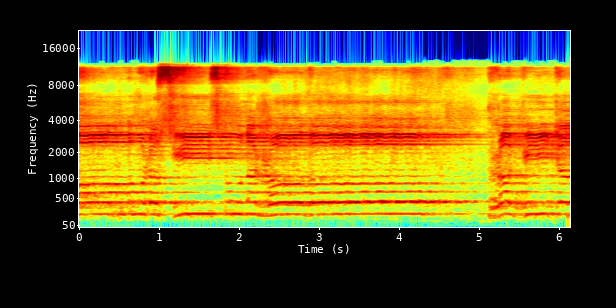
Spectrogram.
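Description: Eastern Orthodox liturgical chant at a thanksgiving prayer service: voices singing slow, held phrases over a steadily sustained low note. There are short breaks between phrases about two seconds in and again near five seconds.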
